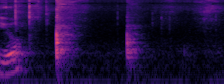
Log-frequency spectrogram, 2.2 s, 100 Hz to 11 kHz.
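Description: Two sharp knocks, about three-quarters of a second apart and the first the louder, as the aluminium centre column of a Manfrotto 190XPRO3 tripod is pushed upward through its collar by hand.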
